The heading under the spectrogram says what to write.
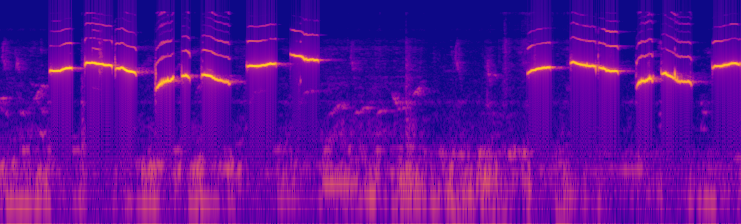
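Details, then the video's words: White-rumped shama (kacer) in loud ngeplong song meant to provoke a rival into singing: clear whistled notes, some flat, some swooping down then up, delivered in two groups with soft low background rumble. "KACER GACOR NGEPLONG❗MEMANGIL LAWAN PALING AMPUH BUAT PANCINGAN KACER BIAR CEPET GACOR!"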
